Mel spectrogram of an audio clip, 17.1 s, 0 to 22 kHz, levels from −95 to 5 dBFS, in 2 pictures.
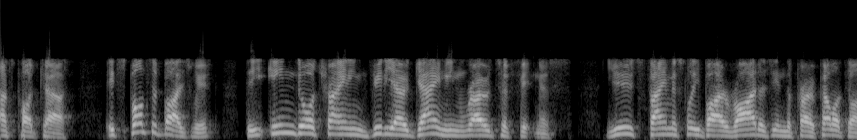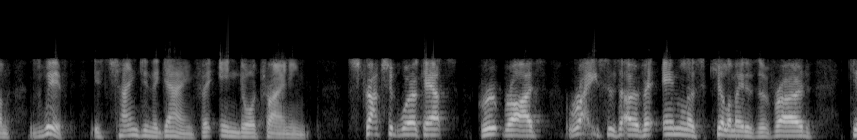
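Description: From start to finish the speech carries plainly audible G.729 codec damage. The coder models each 10 ms frame as a vocal tract filter driven by a pitch predictor and a few sparse pulses, so the voice comes out slightly rough and synthetic, with a buzzy, thinned texture. Nothing above 4 kHz survives, which dulls sibilants and removes air. The coarseness fits the 8 kbit/s G.729A variant.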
